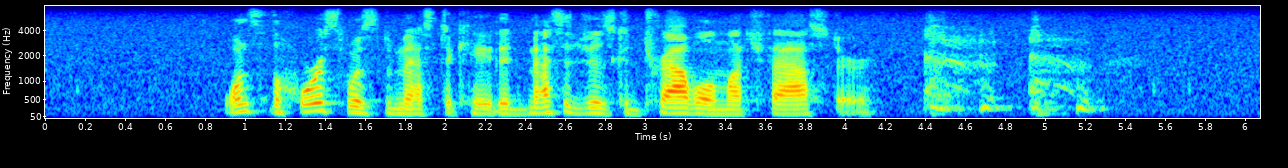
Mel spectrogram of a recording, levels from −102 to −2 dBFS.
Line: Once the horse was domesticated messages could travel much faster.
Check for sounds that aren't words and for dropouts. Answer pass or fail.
fail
